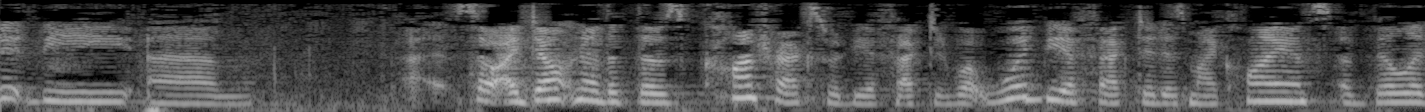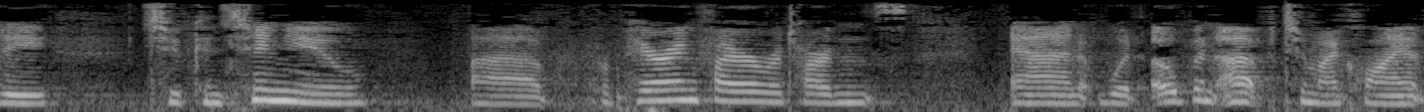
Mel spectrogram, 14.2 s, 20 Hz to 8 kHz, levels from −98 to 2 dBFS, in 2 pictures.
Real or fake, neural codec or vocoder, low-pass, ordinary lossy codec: real; none; 7.2 kHz; AAC, 32 kbps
